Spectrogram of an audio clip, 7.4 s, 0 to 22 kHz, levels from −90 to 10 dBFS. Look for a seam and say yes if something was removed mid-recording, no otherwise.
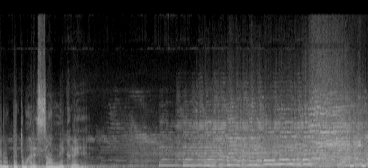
yes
